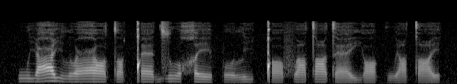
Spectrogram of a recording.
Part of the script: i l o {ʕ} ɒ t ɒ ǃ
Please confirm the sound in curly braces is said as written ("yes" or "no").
yes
